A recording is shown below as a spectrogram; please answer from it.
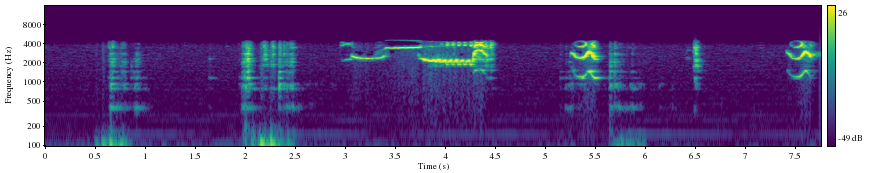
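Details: Common starlings disputing a nest site on a snowy day, 22 March 2019: short rattling bursts, then a long clear whistle that rises and falls, followed by quick looping whistled notes, with low thuds between the calls.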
